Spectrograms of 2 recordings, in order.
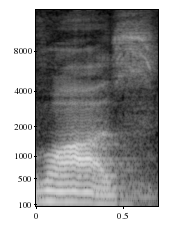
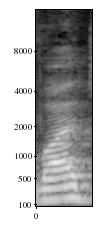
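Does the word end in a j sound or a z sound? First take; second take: z sound; j sound. First: The word ends in a buzzing z sound. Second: The word ends in a j sound, as in jam. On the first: The speaker calls it right. "इसको हम बोलेंगे वाज" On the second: The speaker calls it wrong. "इसको हम वाज नहीं बोलेंगे"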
